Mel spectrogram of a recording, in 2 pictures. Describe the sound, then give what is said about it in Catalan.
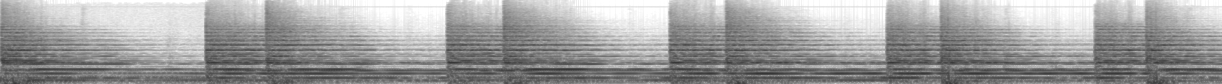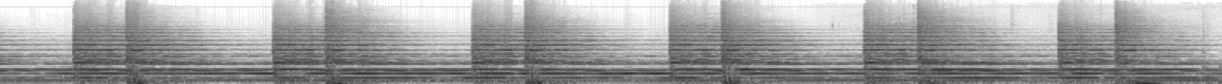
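A church bell tolls as was once done from the bell tower during thunder to ward off storms from the town: loud and steady, about eleven strikes at an even, unhurried pace, each clang ringing on and overlapping the next. No voices are heard. “I quan tronava, es pujava en el campanar i es feia un so semblant en aquest.”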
